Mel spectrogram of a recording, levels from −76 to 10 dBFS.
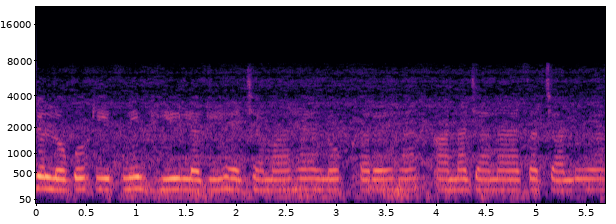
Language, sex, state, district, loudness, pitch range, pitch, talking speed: Hindi, female, Bihar, Patna, -17 LUFS, 185-195 Hz, 185 Hz, 170 wpm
